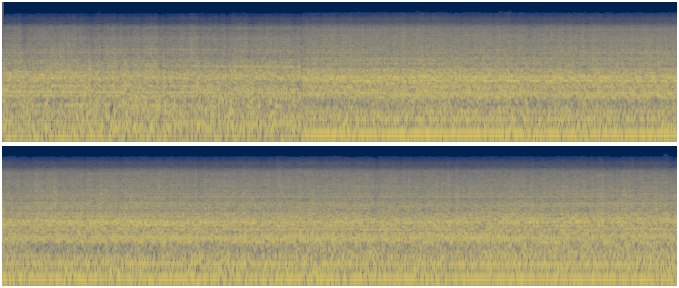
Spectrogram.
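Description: Tyres hiss over a slushy, snowy road.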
